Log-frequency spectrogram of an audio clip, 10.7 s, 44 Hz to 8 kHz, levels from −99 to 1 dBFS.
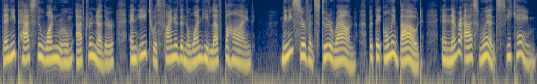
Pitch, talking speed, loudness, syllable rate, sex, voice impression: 205 Hz, 180 wpm, -17 LUFS, 5.2 syllables/s, female, feminine, slightly gender-neutral, slightly young, slightly adult-like, thin, tensed, slightly powerful, bright, slightly soft, very clear, fluent, cute, intellectual, slightly refreshing, sincere, slightly calm, very friendly, reassuring, unique, slightly sweet, very lively, kind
